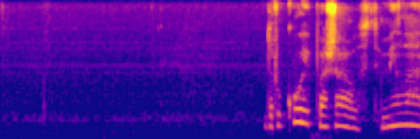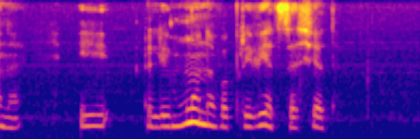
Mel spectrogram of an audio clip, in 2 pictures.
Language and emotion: Russian, neutral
